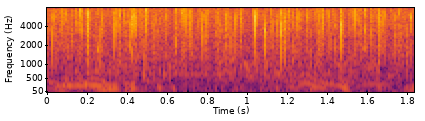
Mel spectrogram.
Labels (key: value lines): label: biophony, cascading saw
recorder: SoundTrap 600 or HydroMoth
